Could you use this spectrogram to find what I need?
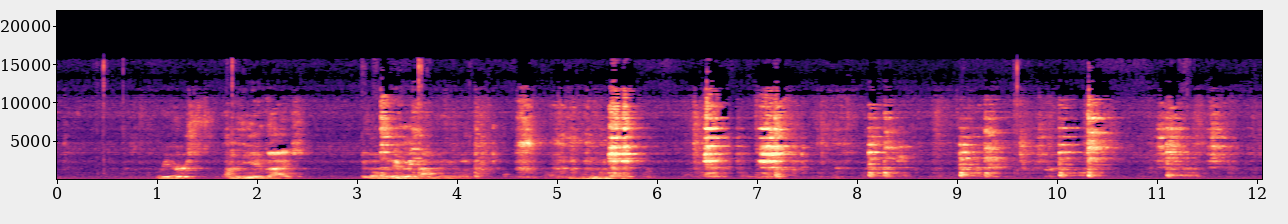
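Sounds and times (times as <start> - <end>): metal spoon clinking on ceramic plate: 5.6 - 11.8.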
